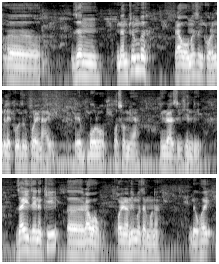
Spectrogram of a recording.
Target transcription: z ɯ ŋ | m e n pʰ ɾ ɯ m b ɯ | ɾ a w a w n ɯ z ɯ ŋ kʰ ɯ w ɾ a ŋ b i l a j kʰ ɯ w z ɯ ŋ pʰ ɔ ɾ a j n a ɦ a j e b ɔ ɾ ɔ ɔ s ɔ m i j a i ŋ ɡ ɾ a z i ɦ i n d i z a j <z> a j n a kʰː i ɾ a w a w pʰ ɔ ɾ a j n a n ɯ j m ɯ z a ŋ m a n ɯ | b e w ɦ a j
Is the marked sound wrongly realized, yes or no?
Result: no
